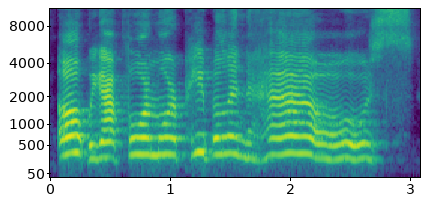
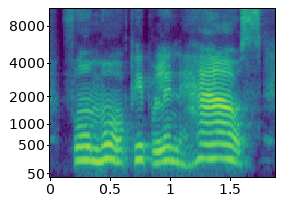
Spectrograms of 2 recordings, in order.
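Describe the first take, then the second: First: High, loud singsong whoop; excited announcement. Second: Said in the usual way. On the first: Real, not acted. Host hails four new chat arrivals, excited singsong. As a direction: announce it big, stretching the last word.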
